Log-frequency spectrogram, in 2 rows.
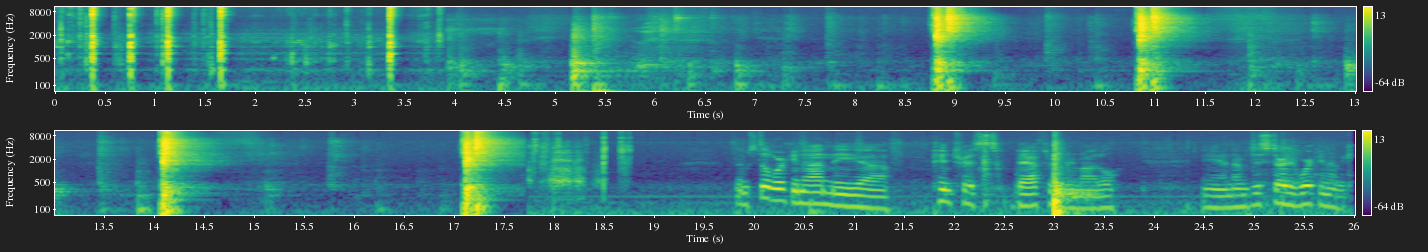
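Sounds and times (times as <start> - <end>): nail gun firing: 8.8 - 9.4, 10.8 - 11.5, 14.1 - 14.7, 17.1 - 17.7.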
